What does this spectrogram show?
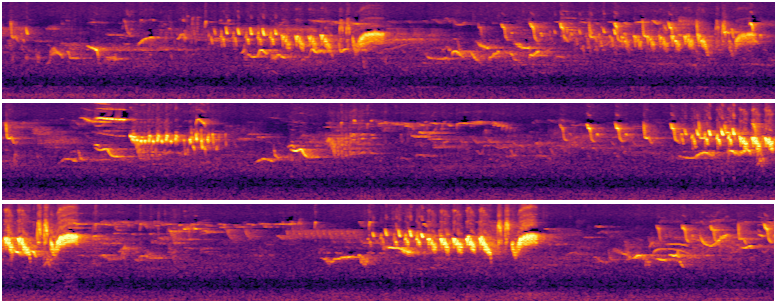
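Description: Songbirds singing outdoors: one bird repeats a rapid high trill about two seconds long every few seconds, while other birds add shorter chirps and slurred notes in between.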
